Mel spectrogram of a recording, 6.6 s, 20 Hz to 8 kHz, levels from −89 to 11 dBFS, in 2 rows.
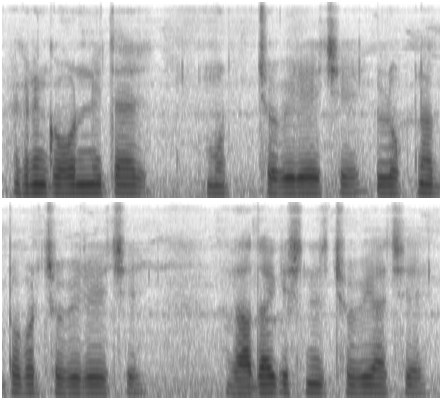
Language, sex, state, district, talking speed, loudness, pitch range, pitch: Bengali, male, Tripura, West Tripura, 125 wpm, -18 LUFS, 115-125 Hz, 120 Hz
